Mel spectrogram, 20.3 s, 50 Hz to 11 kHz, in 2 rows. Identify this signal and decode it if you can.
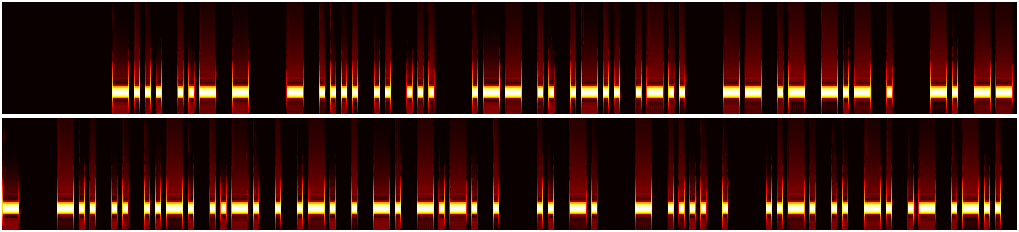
Morse code, heard as a keyed tone, about 22 wpm, 700 Hz. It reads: BUT THIS WILL MAKE NO DIFFERENCE IN THE FINAL
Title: Sentences from Top 800 Words 22wpm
